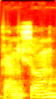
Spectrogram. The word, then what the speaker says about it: camisón: La palabra camisón igual se divide en 3 sílabas, donde la sílaba tónica o la que tiene mayor entonación es son, porque tiene nuevamente en este caso tiene un acento gráfico a través de la tilde.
